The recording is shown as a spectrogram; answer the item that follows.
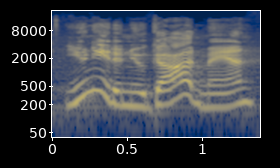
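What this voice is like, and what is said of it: Twangy California accent. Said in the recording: “She's from California, so she's got that whole California accent-y, twangy thing.”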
